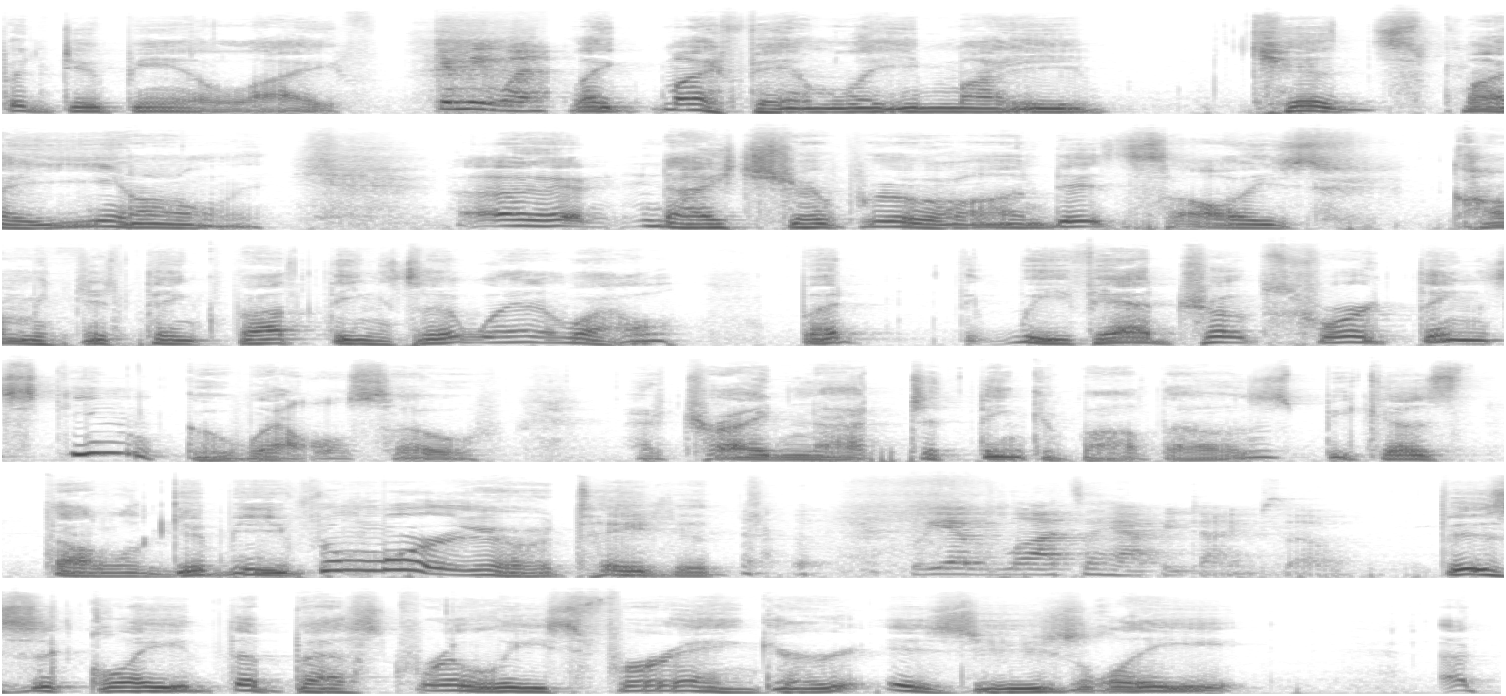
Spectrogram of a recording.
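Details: Ataxic dysarthria in a man with spinocerebellar ataxia, a rare neuromuscular disease, also with mobility problems; slurring sounds drunk and makes phone conversations difficult.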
